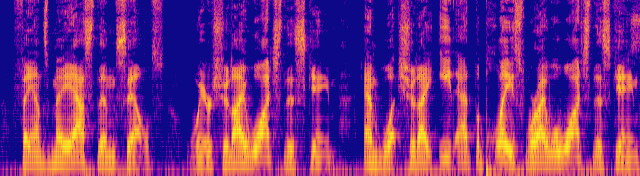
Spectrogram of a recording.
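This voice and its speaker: In a very clean recording with a silent background, a man with a fairly high, normal speaking voice talks at a fairly slow pace with lively intonation. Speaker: sports comedy podcast host, plays a fake marketing expert guest in a bit. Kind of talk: casual comedy banter with sketch bits.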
